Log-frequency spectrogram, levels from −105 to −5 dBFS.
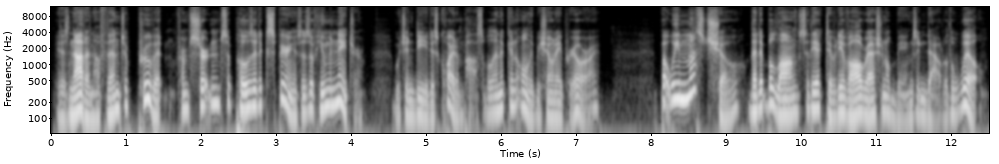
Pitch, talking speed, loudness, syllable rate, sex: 135 Hz, 220 wpm, -24 LUFS, 5.1 syllables/s, male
